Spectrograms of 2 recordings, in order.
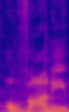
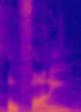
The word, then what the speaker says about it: Ofani: I say Ovani, but it's Ofani.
